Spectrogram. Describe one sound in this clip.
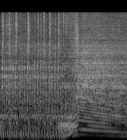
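A motorcycle engine revs up.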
